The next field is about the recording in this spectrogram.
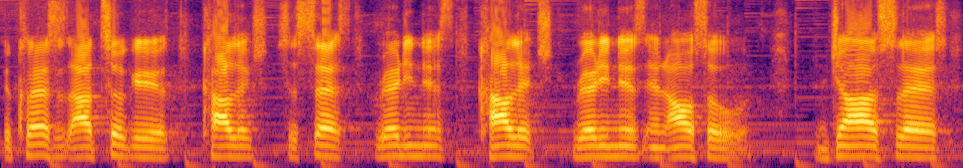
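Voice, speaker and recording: A man's voice: mid-range voice, little pitch movement, slow. A young man in his twenties giving a simple, earnest student testimonial. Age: 20s. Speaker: program student. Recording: soft music underneath.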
